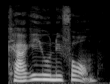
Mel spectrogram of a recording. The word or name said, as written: kakiuniform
